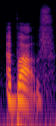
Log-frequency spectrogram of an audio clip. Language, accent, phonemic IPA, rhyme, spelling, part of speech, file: English, General American, /əˈbʌv/, -ʌv, above, preposition / adverb / adjective / noun, En-us-above.ogg
- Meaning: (preposition) 1. Physically over; on top of; worn on top of, said of clothing 2. In or to a higher place; higher than; on or over the upper surface 3. Farther north than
